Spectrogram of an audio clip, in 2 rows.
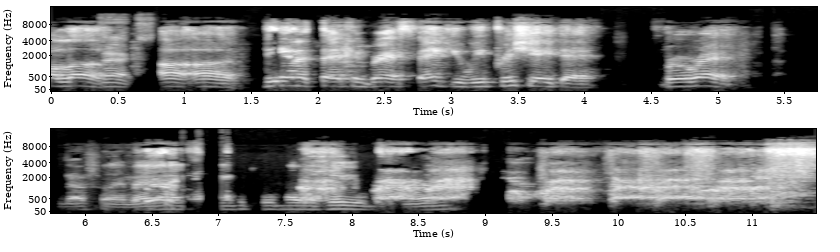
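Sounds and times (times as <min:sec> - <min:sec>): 
speech: 0:00.1 - 0:09.5
dogs howling: 0:07.6 - 0:11.2.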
